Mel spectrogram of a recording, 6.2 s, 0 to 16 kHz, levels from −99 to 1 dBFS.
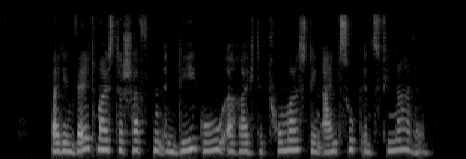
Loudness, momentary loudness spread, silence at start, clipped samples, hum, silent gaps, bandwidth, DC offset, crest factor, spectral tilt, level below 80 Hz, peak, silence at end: -50 LUFS; 8 LU; 0.7 s; under 0.1%; none; none; 11.5 kHz; under 0.1%; 20 dB; -5.5 dB/octave; under -90 dBFS; -30 dBFS; 0.5 s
